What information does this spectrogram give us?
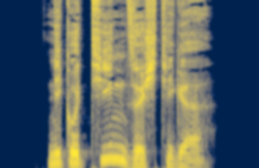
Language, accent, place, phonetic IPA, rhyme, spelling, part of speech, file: German, Germany, Berlin, [nikoˈtiːnˌzʏçtɪɡə], -iːnzʏçtɪɡə, nikotinsüchtige, adjective, De-nikotinsüchtige.ogg
- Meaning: inflection of nikotinsüchtig: 1. strong/mixed nominative/accusative feminine singular 2. strong nominative/accusative plural 3. weak nominative all-gender singular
